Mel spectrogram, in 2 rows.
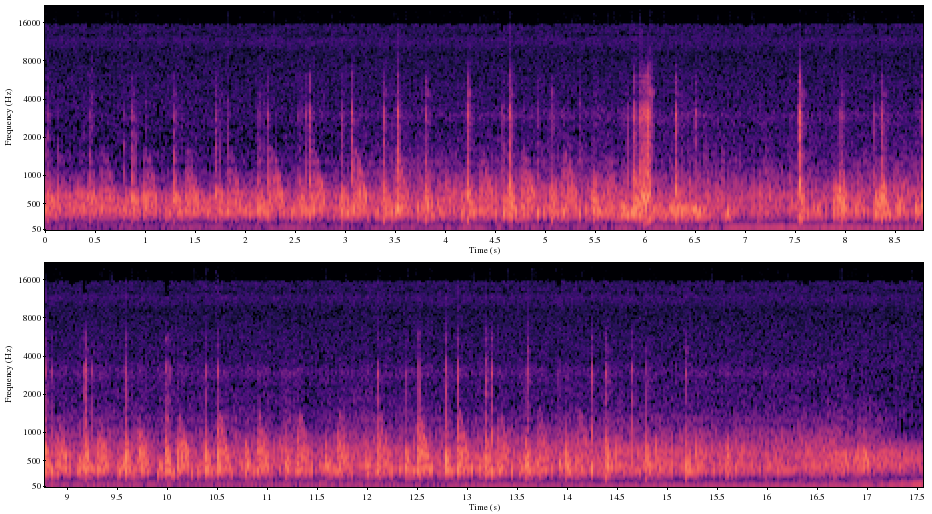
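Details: Fetal heartbeat at 18 weeks 3 days pregnant on a Sonoline B Doppler: rapid, regular whooshing pulse about 150 beats a minute.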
